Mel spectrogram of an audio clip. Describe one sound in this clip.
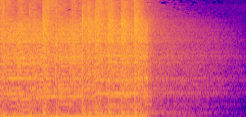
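Loud hits and energy blasts crash.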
